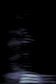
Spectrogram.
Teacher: حلق کے بیچ کے حصے سے ہا ادا ہوتا ہے. یہ حروف حلقی میں سے ایک حرف ہے.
